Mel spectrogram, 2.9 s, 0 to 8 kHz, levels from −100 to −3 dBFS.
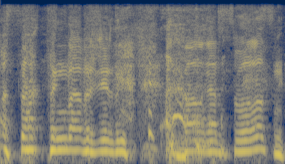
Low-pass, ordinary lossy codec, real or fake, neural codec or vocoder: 7.2 kHz; none; real; none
